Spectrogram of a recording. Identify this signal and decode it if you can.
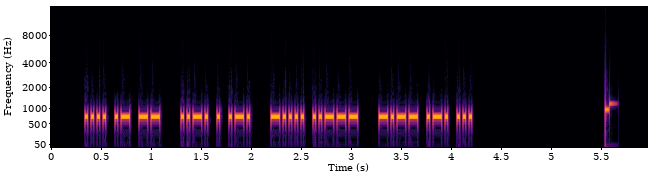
Morse code, heard as a keyed tone, about 37 wpm, 700 Hz. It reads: HAM FER 62 YRS
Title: Practice QSO - Exchange 3 - More Info - 40wpm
